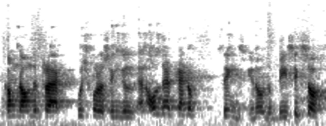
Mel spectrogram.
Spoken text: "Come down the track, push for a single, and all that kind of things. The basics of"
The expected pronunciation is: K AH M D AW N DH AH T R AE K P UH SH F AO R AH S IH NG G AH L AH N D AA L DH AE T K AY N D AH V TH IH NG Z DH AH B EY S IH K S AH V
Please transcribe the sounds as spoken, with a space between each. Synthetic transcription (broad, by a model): K AH M D AW N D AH T R AE K P UH SH F AO R AH S IH NG G AH L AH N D AA L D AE T K AY N D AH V T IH NG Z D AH B EY S IH K S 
